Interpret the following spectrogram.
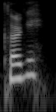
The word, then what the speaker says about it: clergy: Clergy? Clergy. Clergy. That's the one. Soft G, darling. Clergy rhymes with largy.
